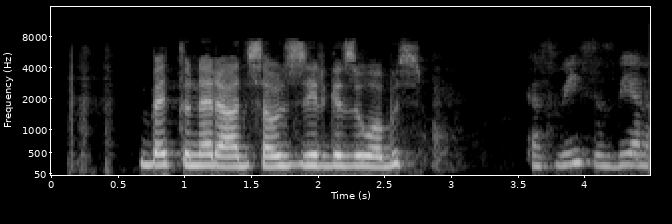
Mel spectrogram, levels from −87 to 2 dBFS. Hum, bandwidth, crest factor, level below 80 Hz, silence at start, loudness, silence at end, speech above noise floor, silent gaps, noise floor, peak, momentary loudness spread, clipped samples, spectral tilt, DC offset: none; 7.6 kHz; 18 dB; -66 dBFS; 0.65 s; -22 LUFS; 0 s; 55 dB; none; -77 dBFS; -6 dBFS; 17 LU; under 0.1%; -4.5 dB/octave; under 0.1%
